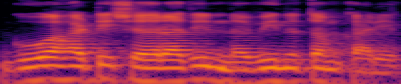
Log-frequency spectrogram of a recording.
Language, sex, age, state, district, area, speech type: Marathi, male, 30-45, Maharashtra, Raigad, rural, read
